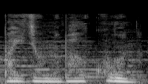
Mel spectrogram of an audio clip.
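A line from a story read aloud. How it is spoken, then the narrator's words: Whisper. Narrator (Russian): шептал Батюня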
